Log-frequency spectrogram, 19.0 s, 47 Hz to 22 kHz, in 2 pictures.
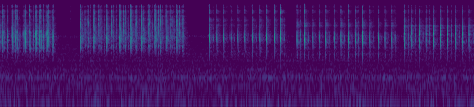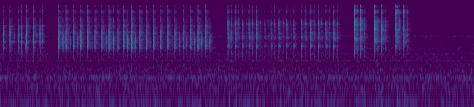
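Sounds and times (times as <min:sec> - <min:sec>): mechanical keyboard typing: 0:00.0 - 0:17.7.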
